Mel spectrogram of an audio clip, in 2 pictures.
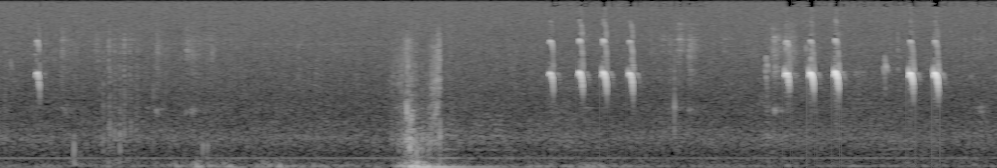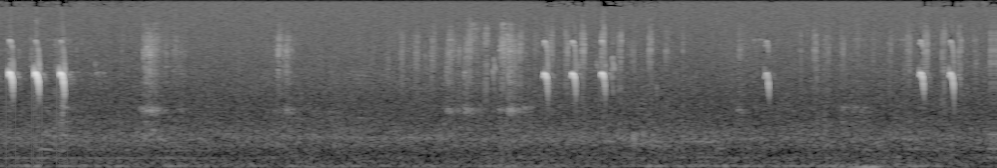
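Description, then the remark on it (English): Bird calls: sharp, high-pitched chirps in quick bursts of three or four, repeated with pauses between groups, over a faint low hum, with one dull thump early on. “Recording bird.”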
